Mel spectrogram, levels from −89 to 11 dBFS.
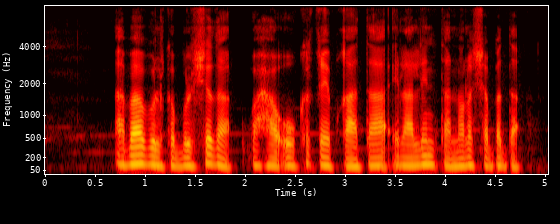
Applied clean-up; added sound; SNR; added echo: none; none; none; none.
